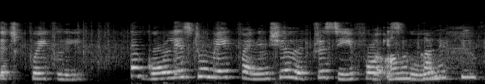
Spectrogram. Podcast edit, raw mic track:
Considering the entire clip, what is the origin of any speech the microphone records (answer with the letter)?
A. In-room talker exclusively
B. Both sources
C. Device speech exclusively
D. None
B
